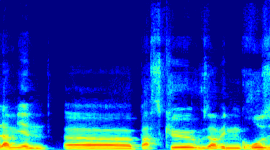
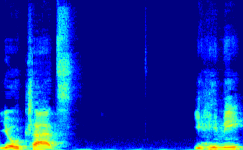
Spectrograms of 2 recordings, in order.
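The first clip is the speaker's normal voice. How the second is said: clumsy, bad fake American accent; 4 dB quieter than usual. A streamer checking whether chat can hear, doing a bad HasanAbi impression. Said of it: "faire l'accent américain".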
